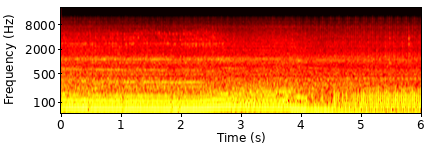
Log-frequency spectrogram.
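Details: Minneapolis-Moline M5 tractor idling cold on a 25-degree morning, hydraulic oil thick; low steady idle, even beat, no knocks or rattles, healthy as it warms; oil pressure good, charging.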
